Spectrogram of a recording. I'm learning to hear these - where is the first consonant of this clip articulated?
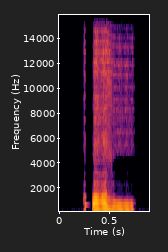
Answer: throat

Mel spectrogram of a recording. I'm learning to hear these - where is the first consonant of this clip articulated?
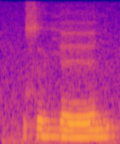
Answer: tongue tip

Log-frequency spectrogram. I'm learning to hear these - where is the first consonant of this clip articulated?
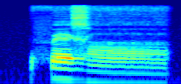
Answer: lips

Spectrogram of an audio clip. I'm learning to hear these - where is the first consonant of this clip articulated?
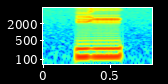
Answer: palate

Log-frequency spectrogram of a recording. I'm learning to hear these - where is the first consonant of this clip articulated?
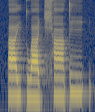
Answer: palate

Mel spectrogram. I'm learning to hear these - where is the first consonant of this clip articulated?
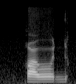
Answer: uvula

